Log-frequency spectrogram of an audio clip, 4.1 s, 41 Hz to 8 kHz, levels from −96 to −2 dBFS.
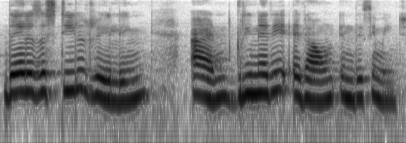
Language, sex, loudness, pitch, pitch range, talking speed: English, female, -13 LUFS, 235 Hz, 215-260 Hz, 160 wpm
